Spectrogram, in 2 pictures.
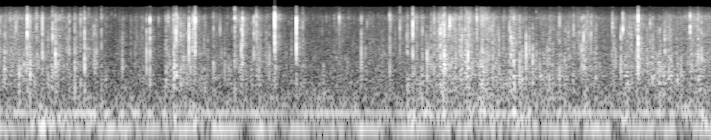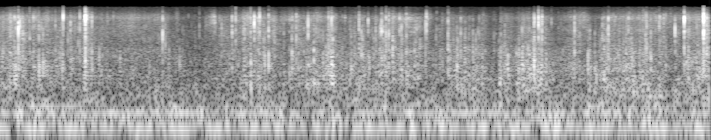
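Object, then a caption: Thin plastic shopping bag. A thin, empty orange plastic Ulta Beauty shopping bag is flattened and folded by fingertips with painted nails, then lifted and crinkled in the hands. The result is a steady run of dense, bright, crackling crinkles with short, sharp snaps and almost no low end.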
